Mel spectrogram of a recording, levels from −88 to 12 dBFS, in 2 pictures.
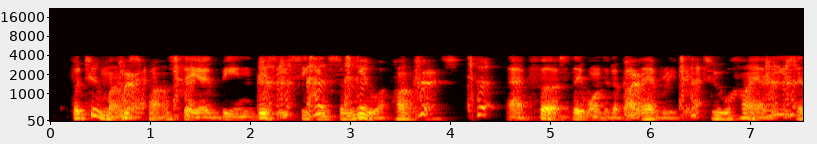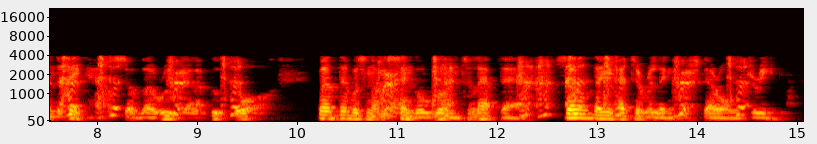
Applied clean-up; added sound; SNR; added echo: classical method WPE with log-MMSE.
